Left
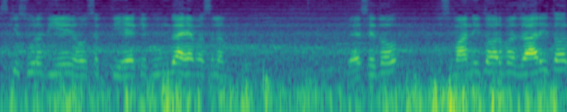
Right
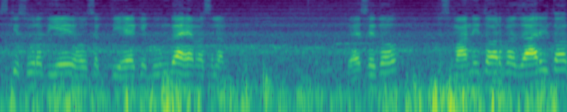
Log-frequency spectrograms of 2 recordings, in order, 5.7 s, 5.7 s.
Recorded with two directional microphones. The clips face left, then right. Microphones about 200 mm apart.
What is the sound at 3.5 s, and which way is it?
A man's voice, 15° right (ahead or behind).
